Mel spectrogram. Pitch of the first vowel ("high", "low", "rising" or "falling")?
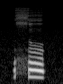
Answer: falling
